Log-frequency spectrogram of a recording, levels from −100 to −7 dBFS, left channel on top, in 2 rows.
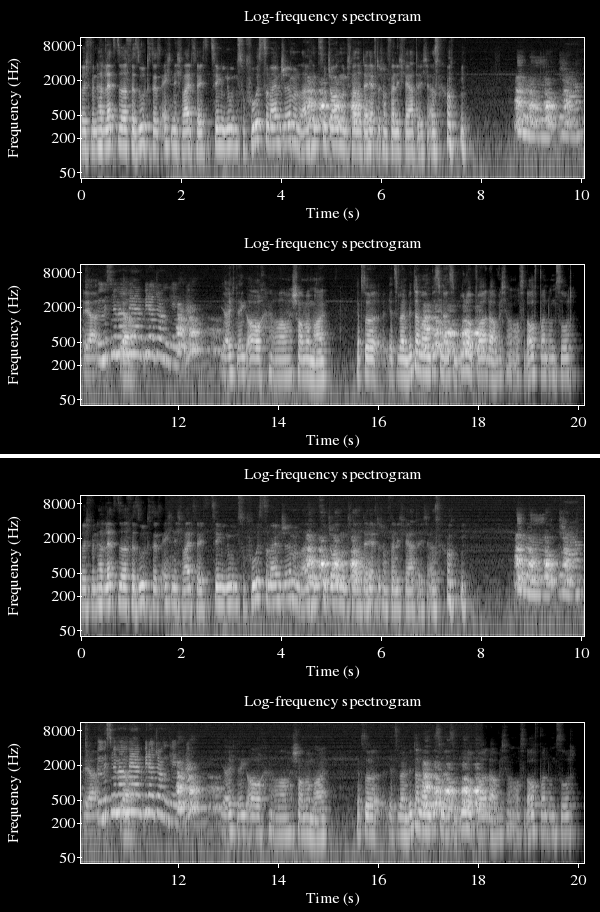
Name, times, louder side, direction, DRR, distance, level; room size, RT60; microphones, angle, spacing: voice 1, 0.0-7.7 10.1-10.4 10.8-11.2 12.8-15.0 15.6-19.9, left 3 dB, 90° left, 0.7 m, -30 dB
sound 1, 1.7-2.0 4.5-5.8 8.7-9.9 11.9-13.1 16.9-18.1, right 2 dB, 75° right, 2.2 m, -27 dB
voice 2, 8.7-12.4, right 1 dB, 25° right, 1.1 m, -33 dB
10.0 x 3.7 x 3.2 m
head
